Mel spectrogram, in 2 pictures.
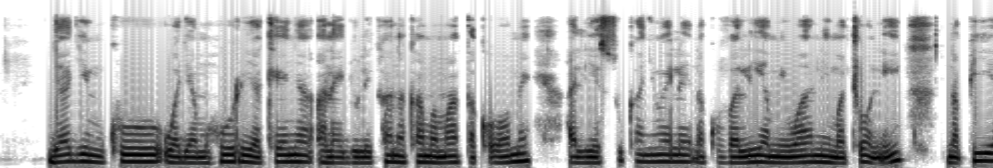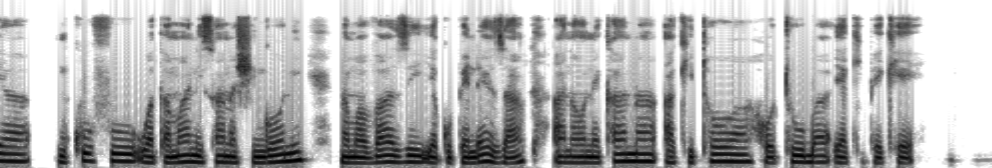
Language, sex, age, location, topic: Swahili, male, 18-24, Kisii, government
